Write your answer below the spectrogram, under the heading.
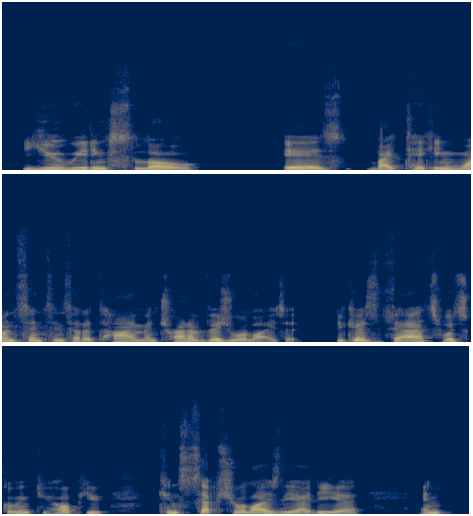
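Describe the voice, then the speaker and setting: Against a quiet background, a man with a non-native accent speaks at a fairly slow pace, with ordinary pitch variation and long, frequent pauses. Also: dry, close sound with no echo. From outside North America. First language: not English. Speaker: medical student and test prep coach. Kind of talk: tutorial. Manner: animated.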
